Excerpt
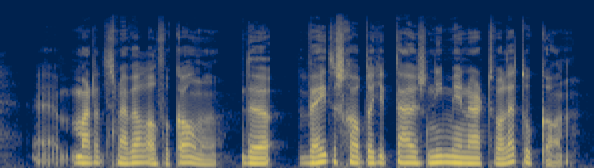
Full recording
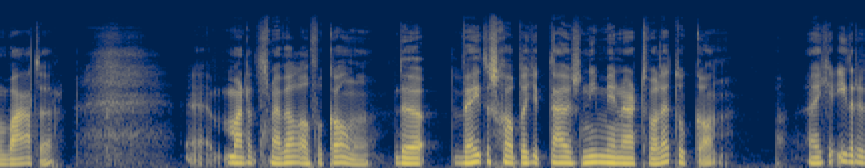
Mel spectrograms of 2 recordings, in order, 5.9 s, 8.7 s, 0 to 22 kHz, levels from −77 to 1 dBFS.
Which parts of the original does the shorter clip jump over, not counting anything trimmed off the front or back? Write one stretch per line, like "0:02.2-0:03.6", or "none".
none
